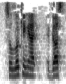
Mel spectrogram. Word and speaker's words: Augustine: Augustine, whom I referred to at the beginning, using the proper pronunciation, he actually lived a life.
